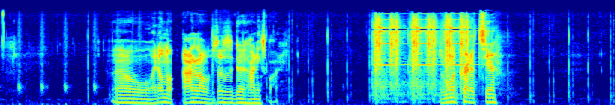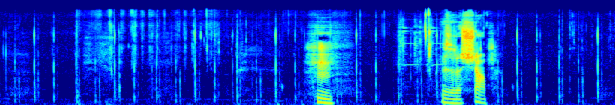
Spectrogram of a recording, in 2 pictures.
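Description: Quick light footsteps patter on a wooden surface.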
